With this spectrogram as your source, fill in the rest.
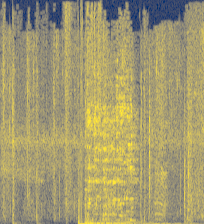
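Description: Rocks tumble and crash loudly.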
